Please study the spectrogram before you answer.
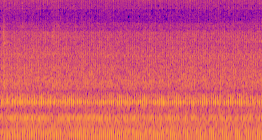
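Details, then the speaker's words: Engine idling steadily and evenly with no misses or hunting after a disconnected hose was reconnected. That hose was believed to be the cause of the earlier high idle; the idle is now normal. "Bueno, mira. El ralentí está normal, como debería estar."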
